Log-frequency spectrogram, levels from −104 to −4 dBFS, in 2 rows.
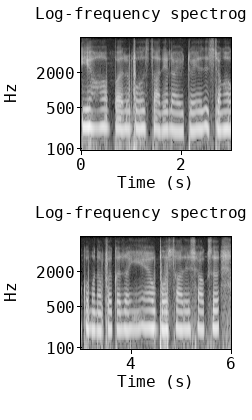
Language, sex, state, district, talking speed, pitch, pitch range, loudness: Urdu, female, Bihar, Kishanganj, 160 wpm, 215 Hz, 210-220 Hz, -20 LUFS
